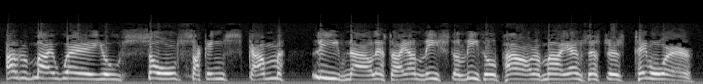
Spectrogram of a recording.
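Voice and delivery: brave, boastful challenge; defiant kender. A narrator's reading.

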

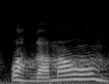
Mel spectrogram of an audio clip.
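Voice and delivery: mock child refusing politely; child's voice. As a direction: play the small child saying no. Child refusing uncle's money.

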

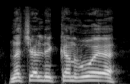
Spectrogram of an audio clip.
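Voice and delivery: ordinary delivery, nothing marked

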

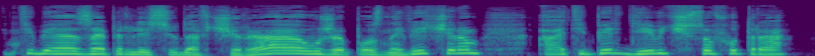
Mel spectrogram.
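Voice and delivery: put-on high, urgent pleading boy voice; frightened page boy. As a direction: plead anxiously like a scared young page. Clarence replies.

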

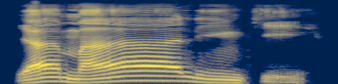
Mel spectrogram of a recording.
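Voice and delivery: slow, high little-bug voice; a small creature pleading it's too little to help; hammed-up tiny bug, drawn out. A narrator's reading. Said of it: "вильнул хвостиком жучок".

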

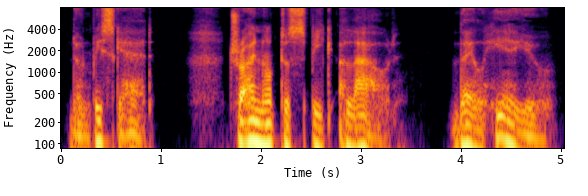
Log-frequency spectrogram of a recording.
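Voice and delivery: low, soft telepathic calm; Gideon's psychic voice. Acted. Gideon reassuring Patience telepathically, low and soft. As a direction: speak gently into her mind, calming.

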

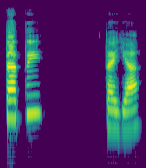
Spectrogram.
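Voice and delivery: scornful mimicry of the girl's boast; mocking retort. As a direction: sneer it back at her daughter. Mother mocks daughter in quarrel.

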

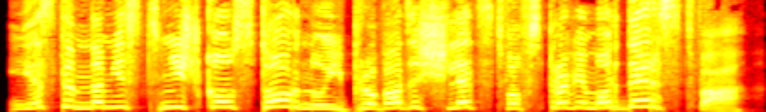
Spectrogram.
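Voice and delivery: high, loud shouted announcement; yelling. A narrator's reading. Investigator announces herself to the shooting forester, yelling. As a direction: yell your authority at the gunman. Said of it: "wrzasnęłam".

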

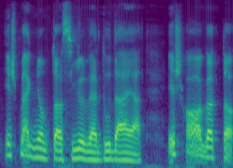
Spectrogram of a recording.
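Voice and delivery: plain reading voice

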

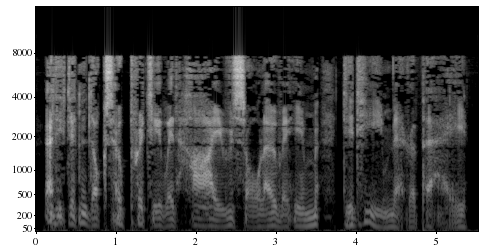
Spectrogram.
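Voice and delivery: low, soft, menacing gloat; gloating taunt. A narrator's reading. Morfin taunts his sister about Muggle, gloating. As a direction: sink to a hushed hiss by the name.

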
